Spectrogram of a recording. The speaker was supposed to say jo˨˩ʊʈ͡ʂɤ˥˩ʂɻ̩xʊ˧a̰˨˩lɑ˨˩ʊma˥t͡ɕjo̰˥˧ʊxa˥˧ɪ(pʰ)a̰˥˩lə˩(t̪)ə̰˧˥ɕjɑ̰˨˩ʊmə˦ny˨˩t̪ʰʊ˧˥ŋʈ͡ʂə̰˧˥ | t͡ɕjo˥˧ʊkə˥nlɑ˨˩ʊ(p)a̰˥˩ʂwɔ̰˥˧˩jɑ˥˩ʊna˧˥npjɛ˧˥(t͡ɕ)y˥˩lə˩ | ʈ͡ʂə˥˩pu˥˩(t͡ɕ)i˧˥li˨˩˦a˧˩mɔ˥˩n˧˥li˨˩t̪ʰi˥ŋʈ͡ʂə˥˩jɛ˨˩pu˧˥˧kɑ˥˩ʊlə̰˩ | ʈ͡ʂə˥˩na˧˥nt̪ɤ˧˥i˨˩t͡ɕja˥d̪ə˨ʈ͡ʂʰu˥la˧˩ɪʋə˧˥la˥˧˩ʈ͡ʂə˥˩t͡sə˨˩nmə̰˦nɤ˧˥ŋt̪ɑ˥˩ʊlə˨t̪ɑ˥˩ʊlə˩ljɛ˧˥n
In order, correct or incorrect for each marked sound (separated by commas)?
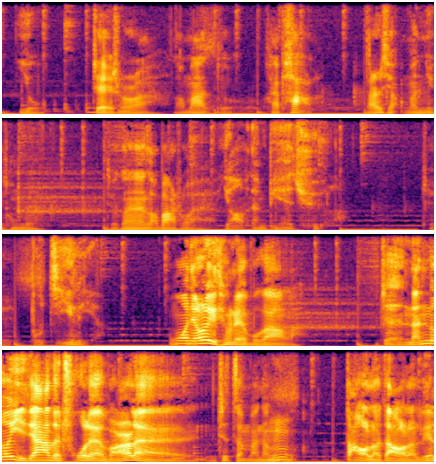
correct, correct, correct, incorrect, correct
